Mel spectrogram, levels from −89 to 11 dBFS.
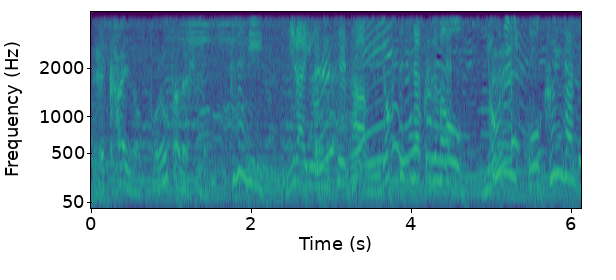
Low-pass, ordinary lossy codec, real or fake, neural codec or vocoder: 3.6 kHz; none; real; none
